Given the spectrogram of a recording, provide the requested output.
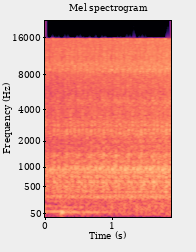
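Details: BMW (E60 M54 or E53 M62 per title) with an intermittent misfire at idle: idle runs unevenly with occasional dropped beats. Injector connectors are loose or unplugged, suspected on cylinders 7 and 8, and the plugs lose contact.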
